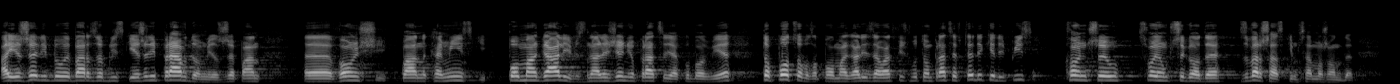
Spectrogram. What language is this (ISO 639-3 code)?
pol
